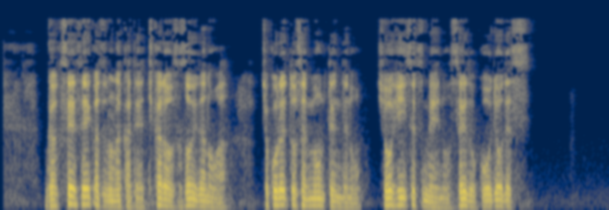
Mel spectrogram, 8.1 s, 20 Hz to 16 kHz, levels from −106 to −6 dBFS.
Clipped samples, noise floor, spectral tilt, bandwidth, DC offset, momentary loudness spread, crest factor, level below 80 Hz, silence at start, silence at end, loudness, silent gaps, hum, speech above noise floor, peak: under 0.1%; -80 dBFS; -5 dB/octave; 11.5 kHz; under 0.1%; 12 LU; 20 dB; -50 dBFS; 0.6 s; 1.1 s; -24 LUFS; none; none; 55 dB; -6 dBFS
